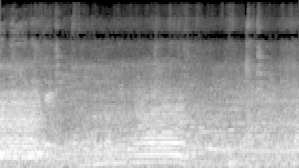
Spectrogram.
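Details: Cattle being unloaded from a truck, said to be agitated and rampaging: low drawn-out moos with steady tonal bands, one about two seconds in, over a noisy background with men talking and shouting.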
